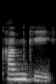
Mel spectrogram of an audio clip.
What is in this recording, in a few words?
"감기", Korean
